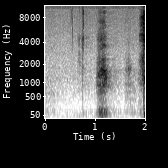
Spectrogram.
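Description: Near silence, broken about a second in by one short breath or sigh from a man into a handheld microphone.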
